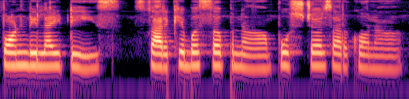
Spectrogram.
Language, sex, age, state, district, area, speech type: Goan Konkani, female, 18-30, Goa, Salcete, urban, spontaneous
